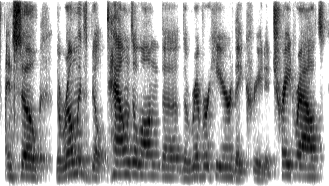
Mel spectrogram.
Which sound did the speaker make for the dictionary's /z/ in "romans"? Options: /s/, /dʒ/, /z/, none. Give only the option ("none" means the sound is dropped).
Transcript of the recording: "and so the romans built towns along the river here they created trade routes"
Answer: /z/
